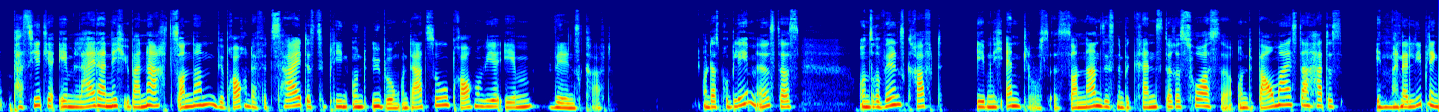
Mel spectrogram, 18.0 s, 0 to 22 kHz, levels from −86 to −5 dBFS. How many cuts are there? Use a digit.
0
